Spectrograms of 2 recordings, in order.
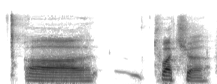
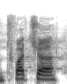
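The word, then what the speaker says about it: त्वचा: if we talk about twacha, the herb, or yeah, so twacha, the C is always, it's always pronounced like cha. It's like the C in Italian mostly.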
